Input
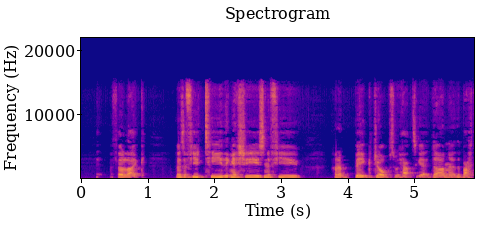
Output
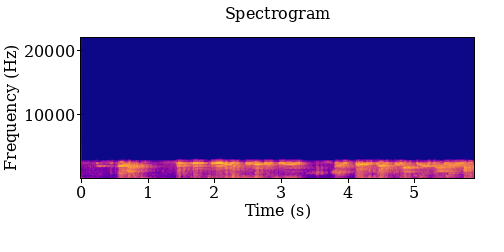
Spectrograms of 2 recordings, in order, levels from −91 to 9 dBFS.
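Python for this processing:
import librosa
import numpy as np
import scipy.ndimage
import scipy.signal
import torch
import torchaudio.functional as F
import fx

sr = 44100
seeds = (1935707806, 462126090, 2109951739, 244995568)

y = scipy.signal.sosfilt(scipy.signal.butter(4, 44.0, 'highpass', fs=sr, output='sos'), x)
y = fx.low_shelf(y, sr, hz=170.0, db=-4.0)
y = fx.level_steps(y, sr, step_db=20)
y = fx.power_curve(y, sr, exponent=0.5)
y = fx.fold_sine(y, sr, drive_db=6, ceiling_db=-9.5)
y = fx.echo_banded(y, sr, ms=65, feedback_pct=55, hz=910.0, wet_db=-3.0)
y = fx.freq_invert(y, sr, carrier_hz=2600)
y = fx.spectral_expand(y, sr, expansion=1.5)
y = y * 10.0 ** (1.0 / 20.0)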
